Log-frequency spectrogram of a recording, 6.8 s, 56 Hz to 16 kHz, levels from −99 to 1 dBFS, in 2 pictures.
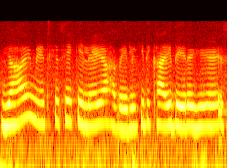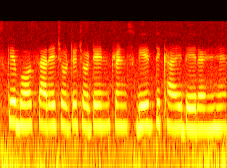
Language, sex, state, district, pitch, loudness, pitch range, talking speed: Hindi, female, Uttar Pradesh, Budaun, 235 Hz, -16 LUFS, 225-250 Hz, 185 wpm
